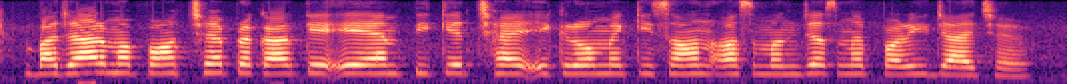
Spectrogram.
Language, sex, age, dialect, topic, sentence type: Maithili, female, 46-50, Angika, agriculture, question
